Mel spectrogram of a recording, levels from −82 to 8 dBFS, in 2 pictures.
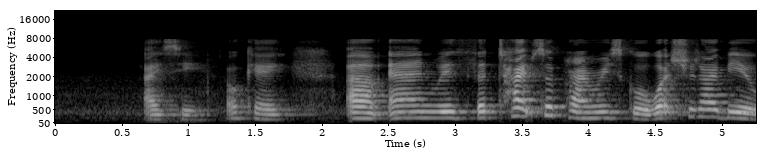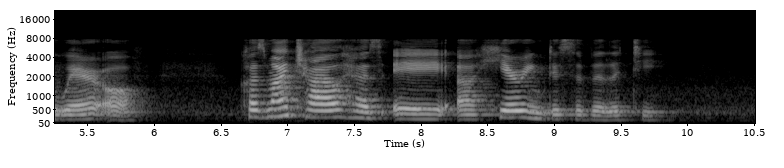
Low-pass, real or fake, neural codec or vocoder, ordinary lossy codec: none; real; none; none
